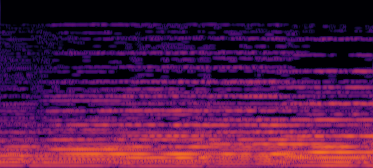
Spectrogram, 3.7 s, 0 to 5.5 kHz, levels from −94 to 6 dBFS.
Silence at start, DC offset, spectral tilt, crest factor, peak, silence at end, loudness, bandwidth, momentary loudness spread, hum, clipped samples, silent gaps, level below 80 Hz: 0 s; under 0.1%; -5 dB/octave; 14 dB; -16 dBFS; 0 s; -31 LUFS; 5 kHz; 7 LU; none; under 0.1%; none; -60 dBFS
